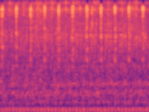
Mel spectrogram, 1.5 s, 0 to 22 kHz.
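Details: 1992 Mazda Miata, first start after a cracked radiator and a suspected blown head gasket, no water in the oil, oil pressure seemingly fine: sharp light ticks about seven a second at idle; owner unsure whether lifter tick or rod knock.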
